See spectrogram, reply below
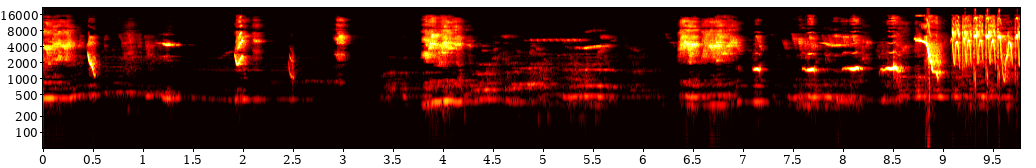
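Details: Bimoli song for luring training birds: irregular bursts of buzzy high chirps and short whistles, growing denser toward the end with rapid trilled notes.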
